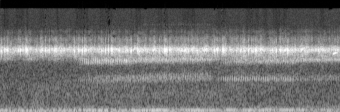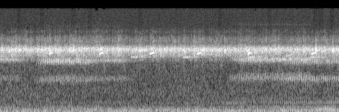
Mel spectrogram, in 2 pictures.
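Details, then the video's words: Tree frogs calling at night in a swamp in the North Carolina backwoods: a dense, unbroken high trilling chorus, overlaid by lower drawn-out calls of one to two seconds that start and stop at staggered moments. "Relaxing Swamp Sounds at Night - Frog Heaven - Frogs"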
